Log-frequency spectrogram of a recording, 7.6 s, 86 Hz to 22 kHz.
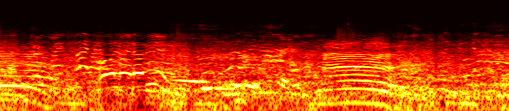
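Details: Bull cattle offered for sale at a Chattogram market in Bangladesh, 17 August 2024, amid farmers shopping for breeding stock. Two or three moos stand out, the last a strong, rich bellow that swells and fades, with market chatter underneath.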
